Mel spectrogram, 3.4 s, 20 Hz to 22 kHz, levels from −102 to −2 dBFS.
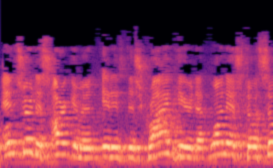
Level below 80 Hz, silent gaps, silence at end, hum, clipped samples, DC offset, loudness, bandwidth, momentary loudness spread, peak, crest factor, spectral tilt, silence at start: -52 dBFS; none; 0 s; none; under 0.1%; under 0.1%; -16 LUFS; 10.5 kHz; 1 LU; -2 dBFS; 14 dB; -4 dB/octave; 0 s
